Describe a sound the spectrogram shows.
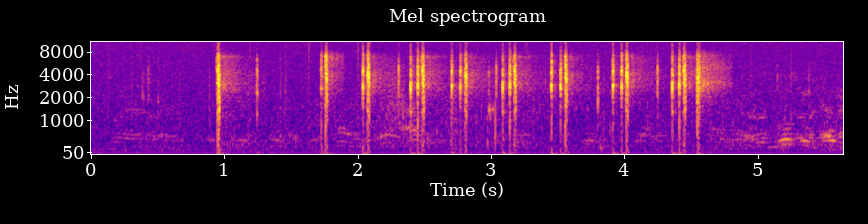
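Metal clicks sharply as a revolver is loaded.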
